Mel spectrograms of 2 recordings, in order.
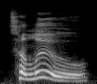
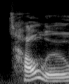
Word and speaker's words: Tolú: But the Yoruba alphabet has the accents because our language is so tonal. Yeah. So for me, it was important to have the accent on the U because I'm like, my name isn't just Tolú or it's Tolú.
